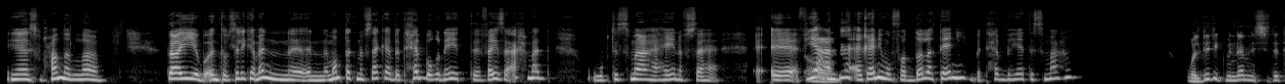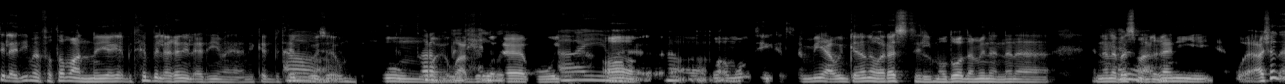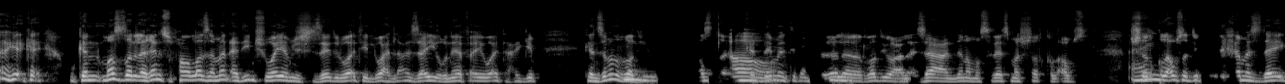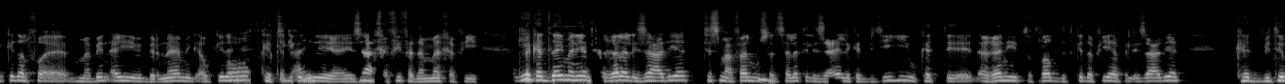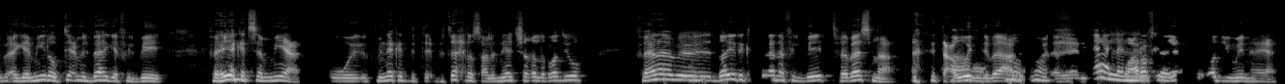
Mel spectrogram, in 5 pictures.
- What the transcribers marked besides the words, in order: static; tapping; distorted speech; in English: "direct"; chuckle
- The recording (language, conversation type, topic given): Arabic, podcast, إيه الأغنية اللي أول ما تسمعها بتفكّرك بأمك أو أبوك؟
